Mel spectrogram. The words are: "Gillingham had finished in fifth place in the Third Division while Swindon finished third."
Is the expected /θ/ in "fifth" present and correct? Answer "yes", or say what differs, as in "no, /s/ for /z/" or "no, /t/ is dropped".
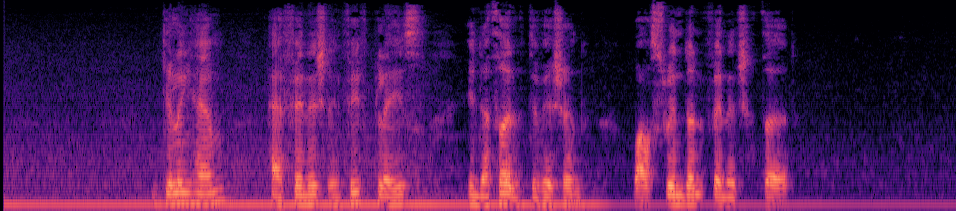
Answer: no, /f/ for /θ/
